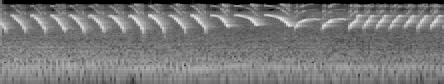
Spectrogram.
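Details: Canary singing a quick rhythmic series of downward-slurred whistles, several V-shaped sweeps, then more fast repeated falling notes.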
